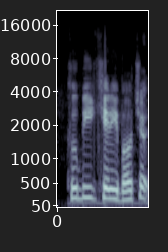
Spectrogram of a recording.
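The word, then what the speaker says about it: Kubikiribocho: Kubi Kiribocho? Yeah, I pronounced that correctly.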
